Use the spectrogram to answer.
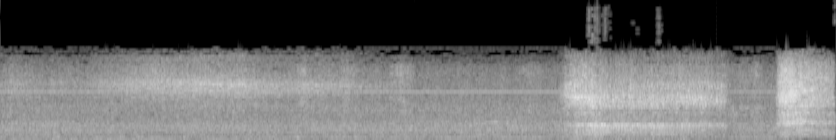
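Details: Young child frightened by father's loud snoring: steady low room hum, then two loud, harsh, rattling breathing bursts near the end; snoring.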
